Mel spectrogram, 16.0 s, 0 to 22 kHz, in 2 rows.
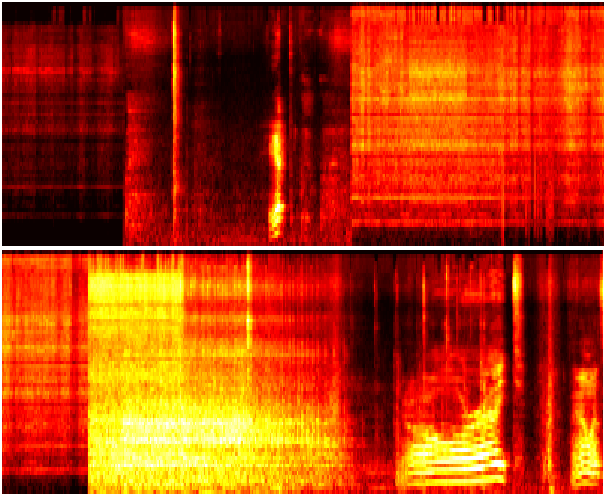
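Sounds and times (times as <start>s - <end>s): power tool cutting plastic: 4.7s - 12.8s.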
